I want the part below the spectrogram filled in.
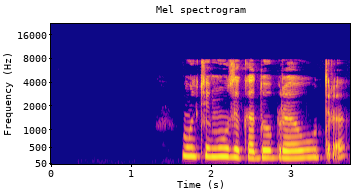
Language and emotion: Russian, sad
